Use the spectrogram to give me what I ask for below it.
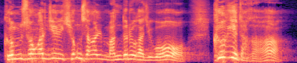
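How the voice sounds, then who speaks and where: Man, pastor, fervent sermon, rhetorical questions, husky tone, lively swooping pitch. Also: unhurried. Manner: fervent preaching with dramatic rhetorical questions and acted-out quotes.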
